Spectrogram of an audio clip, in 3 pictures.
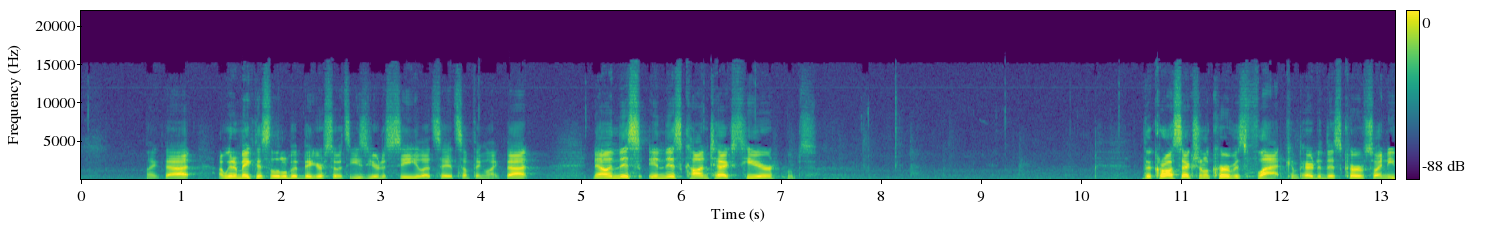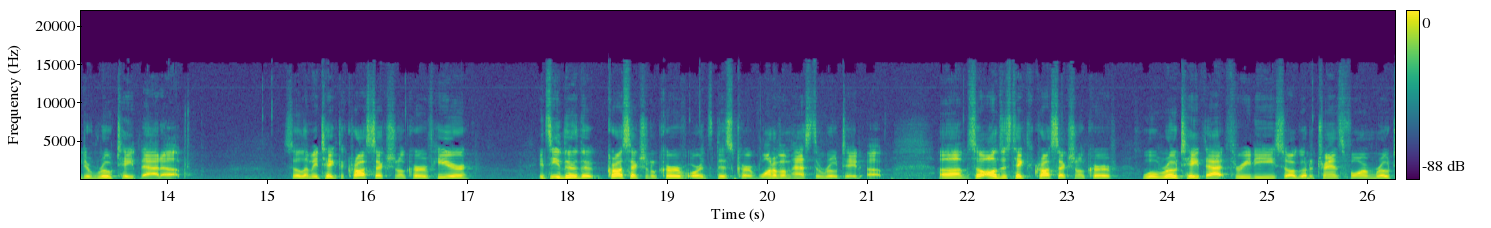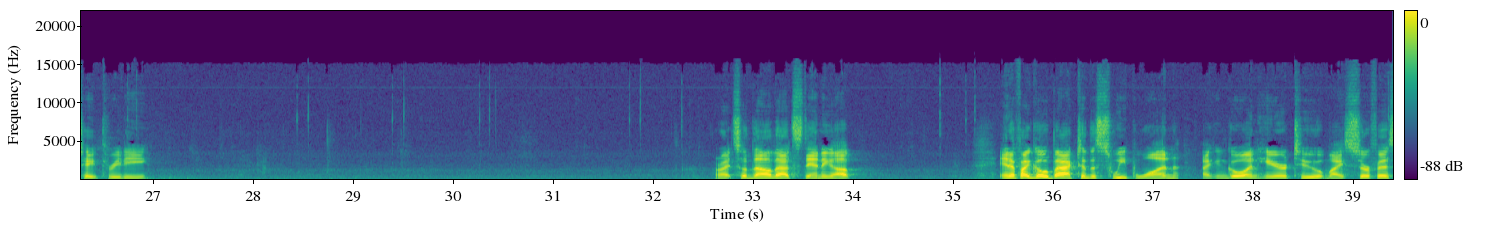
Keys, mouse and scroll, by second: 0.1 click, 1.8 middle click, 1.8 middle click, 1.9 middle click, 2.0 middle click, 2.1 middle click, 3.9 click, 5.5 right click, 6.7 right click, 7.7 Return, 8.8 middle click, 8.9 middle click, 10.3 right click, 14.9 right click, 15.0 click, 16.4 click, 19.3 click, 23.0 click, 25.5 click, 28.5 click, 29.5 click, 30.4 click, 31.9 click, 34.8 right click, 35.2 click, 39.3 click.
